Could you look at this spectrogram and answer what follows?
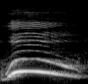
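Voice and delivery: high, loud "woo!"; laughing high whoop. Real, not acted. Excited whoop on the live.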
